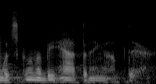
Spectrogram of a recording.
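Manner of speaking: hushed, quick whisper of wonder; awed whisper. Acted. Preacher whispering to congregation about heaven's wonder. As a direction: breathe it like a secret of heaven.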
